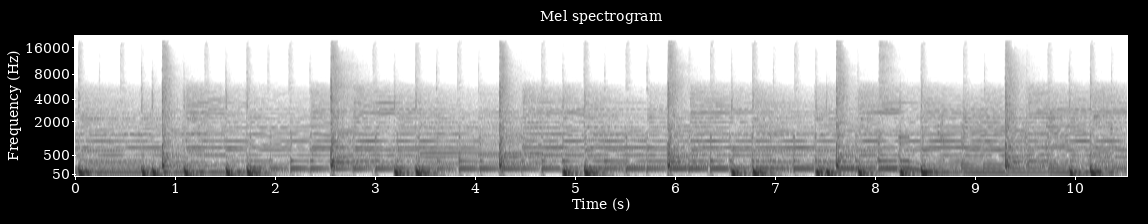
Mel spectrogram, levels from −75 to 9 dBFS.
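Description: No technical faults can be heard at any point in the clip.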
